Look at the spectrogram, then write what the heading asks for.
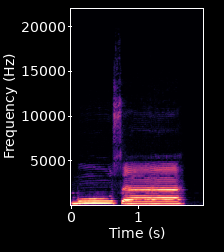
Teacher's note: सीन के ऊपर खड़ी जबर है, ठीक है, तो इसको हमने एक अलिफ की मिकदार जो है वो लंबा पढ़ना है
